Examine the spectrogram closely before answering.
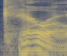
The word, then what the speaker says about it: Cairo: But they pronounced it ko.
